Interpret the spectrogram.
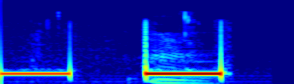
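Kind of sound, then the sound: signal or alarm, phone busy tone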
